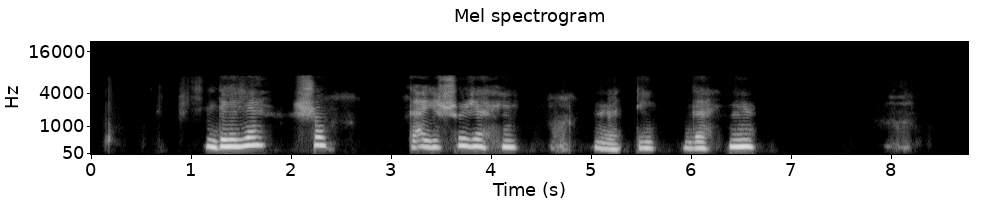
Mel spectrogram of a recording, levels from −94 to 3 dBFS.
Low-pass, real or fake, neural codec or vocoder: 7.2 kHz; fake; codec, 16 kHz, 2 kbps, FreqCodec, smaller model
